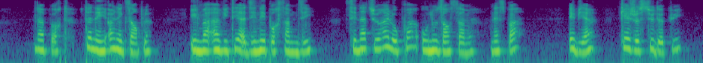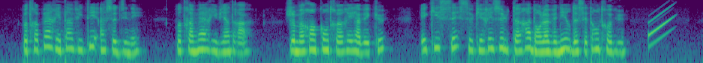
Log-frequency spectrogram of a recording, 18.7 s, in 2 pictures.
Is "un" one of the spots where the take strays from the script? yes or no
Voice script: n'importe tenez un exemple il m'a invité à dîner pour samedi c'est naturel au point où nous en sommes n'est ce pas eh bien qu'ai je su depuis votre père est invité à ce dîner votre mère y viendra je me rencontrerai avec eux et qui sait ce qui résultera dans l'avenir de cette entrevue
no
